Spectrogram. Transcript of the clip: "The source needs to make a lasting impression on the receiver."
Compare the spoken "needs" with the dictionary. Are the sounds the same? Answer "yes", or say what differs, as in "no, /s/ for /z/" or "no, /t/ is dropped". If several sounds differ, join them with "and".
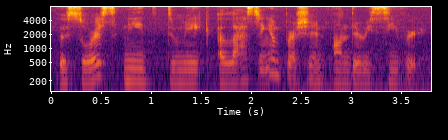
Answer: no, /z/ is dropped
